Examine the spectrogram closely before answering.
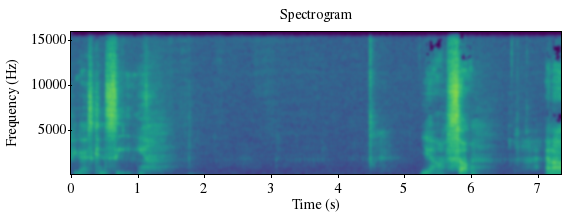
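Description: A young woman speaks calmly and close by.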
